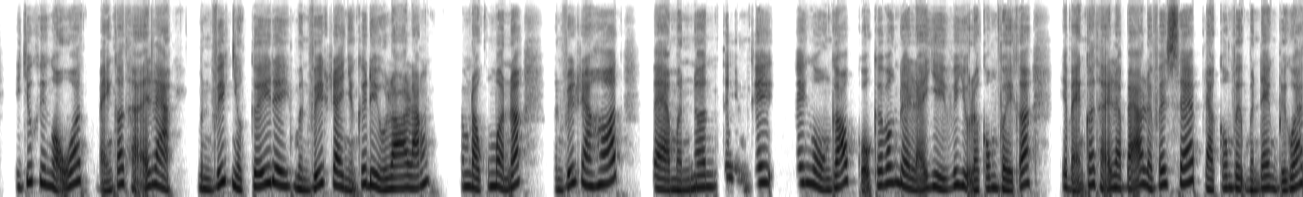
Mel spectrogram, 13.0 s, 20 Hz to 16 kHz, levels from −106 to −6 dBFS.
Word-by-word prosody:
thì 225 - -8
trước 320 +1 -1
khi 295 - +2
ngủ 245 0 +2
á, 305 +5 +2 0.2
bạn 165 +1 -2
có 275 - +1
thể 245 - -1
là 260 -5 +2 0.3
mình 200 -4 -1
viết 285 - 0
nhật 200 -7 0
ký 245 +5 +3
đi, 270 -5 +3
mình 195 -4 0
viết 230 - 0
ra 260 -3 +3
những 185 -6 -2
cái 280 - 0
điều 225 -8 +2
lo 205 +1 +4
lắng 220 +9 +1 0.3
trong 240 - -1
đầu 200 -3 +2
của 245 - -4
mình 235 -5 +2
á. 265 +5 +4 0.4
Mình 180 - -4
viết 275 - 0
ra 265 -3 +3
hết 285 - +2 0.3
và 195 -4 +2
mình 175 -1 0
nên 225 +1 +1
tìm 205 -3 -9
cái 310 +1 0 0.2
cái 300 0 -1
nguồn 225 -11 +1
gốc 315 +10 +2
của - - +1
cái 260 +1 -2
vấn 305 +1 +2
đề 230 -6 +3
là - - 0
gì? 220 -4 +1
Ví 260 +7 0
dụ 240 - +2
là 180 - +2
công 205 +3 -2
việc 185 -4 +1
á, 270 +3 +4 0.3
thì 230 - -1
bạn - - -1
có 270 - +1
thể - - 0
là 220 - +2
báo 210 +6 +2
lại 215 - +1
với 270 +7 0
sếp 295 0 +1
là 190 - +1
công 210 +4 -3
việc 205 -2 0
mình 175 -2 -2
đang 210 -1 0
bị 170 - -1
quá 220 +9 +2
230 Hz, 310 wpm, -21 LUFS, 200-275 Hz, 0.4 s, lo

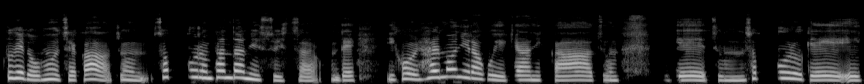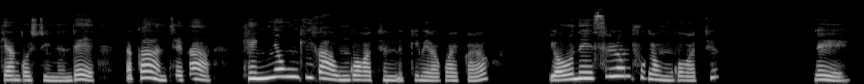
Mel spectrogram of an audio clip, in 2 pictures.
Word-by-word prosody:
그게 285 -1 +3
너무 220 +1 +1
제가 210 +2 +1
좀 205 -3 -3
섣부른 330 -2 0
판단일 310 -7 +4
수 190 -3 -6
있어요. 90 - -5
근데 195 0 -2 0.3
이걸 230 +2 0
할머니라고 305 -5 +2
얘기하니까 195 0 0
좀 195 -1 -5 0.5
이게 195 0 0
좀 185 0 -3
섣부르게 230 -6 0
얘기한 205 +2 0
걸 195 -1 -2
수 190 - -9
있는데 180 +5 -1 0.3
약간 295 -8 +3
제가 210 +1 0 0.3
갱년기가 310 -1 +4
온 205 -1 0
것 215 0 +2
같은 200 -1 -2
느낌이라고 190 -2 -4
할까요? 185 +4 -2 0.6
연애 240 +8 +5
슬럼프가 370 -5 -1
온 195 -3 -3
것 190 0 -4
같은? 185 - -6 0.9
네. 195 -5 -1
210 Hz, 270 characters per minute, -22 LUFS, 195-280 Hz, 0.9 s, 연애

